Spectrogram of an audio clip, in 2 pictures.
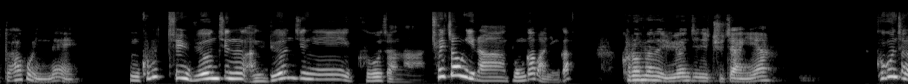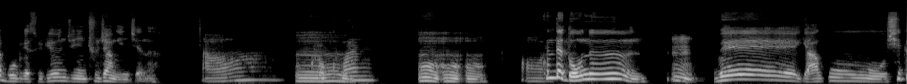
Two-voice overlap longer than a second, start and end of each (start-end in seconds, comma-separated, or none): none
